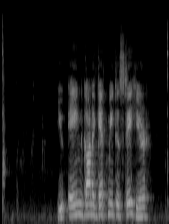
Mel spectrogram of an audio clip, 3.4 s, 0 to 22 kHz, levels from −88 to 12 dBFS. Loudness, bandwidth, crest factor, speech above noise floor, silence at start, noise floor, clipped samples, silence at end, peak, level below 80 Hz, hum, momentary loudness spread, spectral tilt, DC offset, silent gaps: -28 LUFS; 15.5 kHz; 20 dB; 38 dB; 0.05 s; -66 dBFS; under 0.1%; 0.45 s; -12 dBFS; -68 dBFS; none; 15 LU; -5 dB/octave; under 0.1%; none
